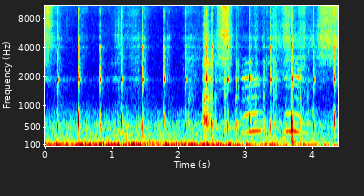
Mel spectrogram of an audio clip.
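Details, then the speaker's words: BMW M340i turning at junctions: sharp ticks about three per second over low road rumble while turning; owner suspects the steering column, unconfirmed. Noise when turning steering. "again, reversing out the same junction, turning left. I think maybe this sound's coming from the steering column."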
